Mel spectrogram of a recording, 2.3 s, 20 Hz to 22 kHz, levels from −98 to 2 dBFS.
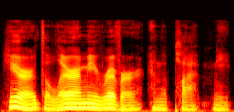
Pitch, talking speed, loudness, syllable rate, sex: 105 Hz, 205 wpm, -16 LUFS, 5.9 syllables/s, male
